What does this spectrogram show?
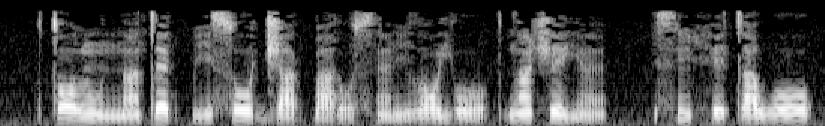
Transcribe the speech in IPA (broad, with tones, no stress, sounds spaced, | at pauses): t ɔ˧ l ũ˨ n ã˨˦ t ɛ˦˨ k͡p i˨˦ s o˦ d͡ʒ a˧ k͡p a˨ ɾ o˨ s ɛ̃˨ ɾ i˨˦ l ɔ˦ j o˦˨ | d ã˦ ʃ e˦˨ j ɛ̃˨ | s ĩ˦ h e˧ t a˦ w o˦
